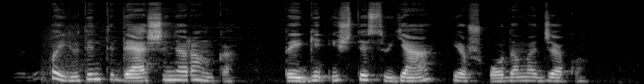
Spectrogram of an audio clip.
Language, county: Lithuanian, Klaipėda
